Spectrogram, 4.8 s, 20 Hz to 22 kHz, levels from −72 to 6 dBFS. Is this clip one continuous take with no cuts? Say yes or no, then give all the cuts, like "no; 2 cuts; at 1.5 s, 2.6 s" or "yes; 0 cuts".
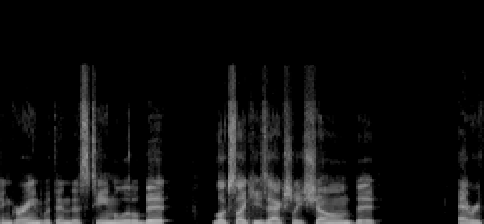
yes; 0 cuts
